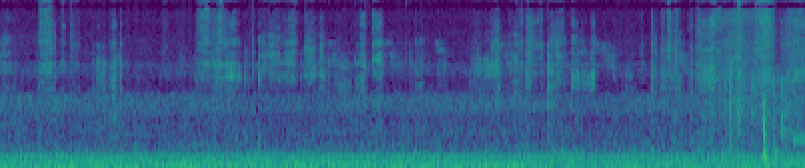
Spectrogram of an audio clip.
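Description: Fingers rubbing and sliding over a cardboard card box as it is handled, faint scratchy brushes over a steady low hum. A sharp tap near the end as the box is set down.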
